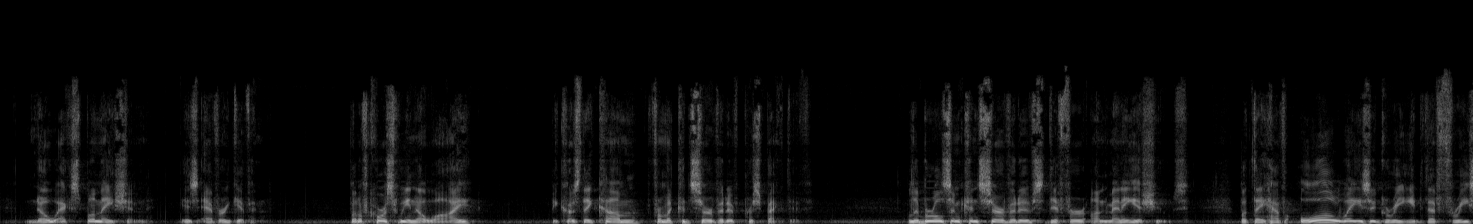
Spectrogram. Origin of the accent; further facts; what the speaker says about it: Brooklyn, New York, United States; born there; I was born in Brooklyn, New York.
